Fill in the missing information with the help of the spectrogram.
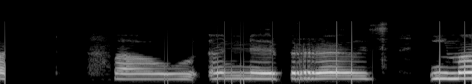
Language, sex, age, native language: Icelandic, male, 10, Icelandic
